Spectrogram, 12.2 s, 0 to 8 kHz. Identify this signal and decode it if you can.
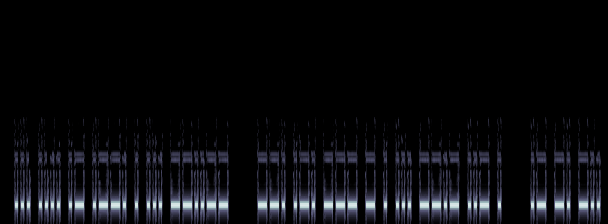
Morse code, heard as a keyed tone, about 20 wpm, 700 Hz. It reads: SHAPES, GROTESQUE AND
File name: 20 WPM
